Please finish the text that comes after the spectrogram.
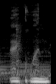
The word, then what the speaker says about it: Bequin: So I think her name is pronounced Bequin? Yeah, Bequin.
